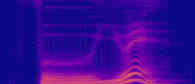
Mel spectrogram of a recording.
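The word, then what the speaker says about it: 服务员: And the button is the word fúwùyuán." Fúwùyuán. Fúwùyuán. Yeah, three syllables. Fú is to serve, wù is task or duty, yuán is person.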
